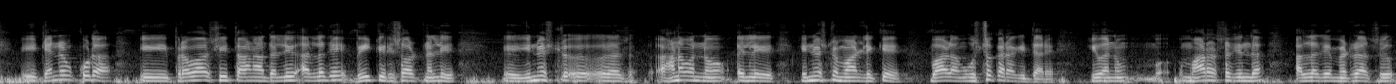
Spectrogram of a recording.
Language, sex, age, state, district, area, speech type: Kannada, male, 60+, Karnataka, Udupi, rural, spontaneous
